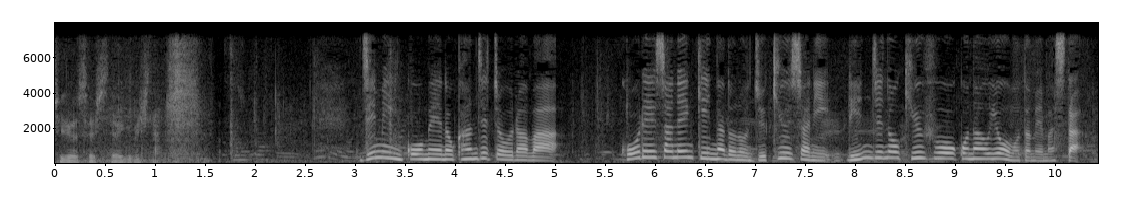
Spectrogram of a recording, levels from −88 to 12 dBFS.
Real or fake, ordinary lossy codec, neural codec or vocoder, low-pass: real; none; none; 7.2 kHz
